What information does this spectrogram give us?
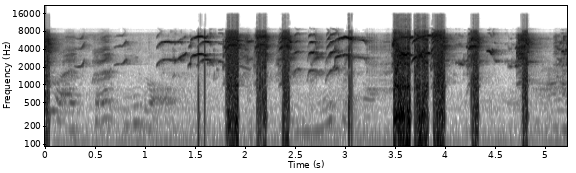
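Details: Lorikeets calling: short whistled chirps give way to a series of loud, harsh, broadband screeches, some in quick doubled bursts, with brief quiet gaps between them.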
